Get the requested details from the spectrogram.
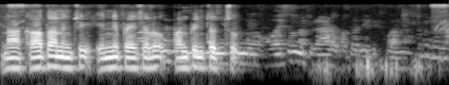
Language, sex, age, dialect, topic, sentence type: Telugu, male, 46-50, Telangana, banking, question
